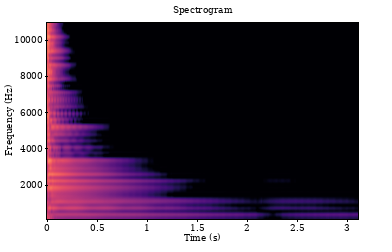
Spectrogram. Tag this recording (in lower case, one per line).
music
acoustic guitar
musical instrument
guitar
plucked string instrument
